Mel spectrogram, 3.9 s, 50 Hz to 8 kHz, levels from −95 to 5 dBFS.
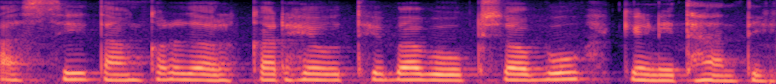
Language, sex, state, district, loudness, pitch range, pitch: Odia, female, Odisha, Khordha, -16 LUFS, 195-215 Hz, 205 Hz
